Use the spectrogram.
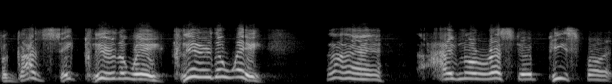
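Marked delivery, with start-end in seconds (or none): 0.0-2.6 rising, called-out, ghostly spectre cry. Retelling what the ghostly figure shouts at the line: imitating a spectre's shout. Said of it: "and it shouts".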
